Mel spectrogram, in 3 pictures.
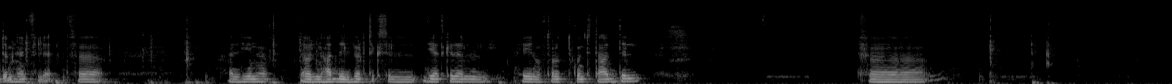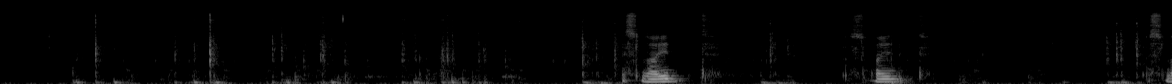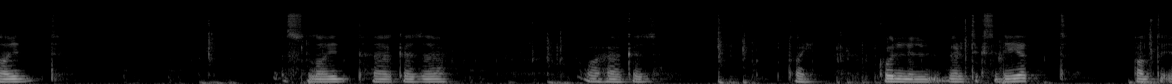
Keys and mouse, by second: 0.7 middle click, 1.6 alt+shift+middle click, 2.1 middle click, 2.9 alt+shift+middle click, 3.3 alt+middle click, 4.3 click, 4.7 click, 4.9 click, 5.2 alt+middle click, 6.3-9.0 alt+middle drag, 9.5 alt+middle click, 10.4 KP_1, 12.5 Tab, 13.0-13.5 alt+middle drag, 13.7 Tab, 14.0 alt+middle click, 14.7 ctrl+alt+middle click, 15.2 alt+middle click, 16.0 alt+shift+middle click, 16.4 ctrl+alt+middle click, 17.6 g, 18.8 click, 19.4 g, 20.8 middle click, 22.0 click, 22.8 g, 25.2 click, 25.5 g, 26.7-27.8 alt+middle drag, 28.9 g, 31.0 middle click, 33.6 alt+middle click, 34.9 alt+s.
